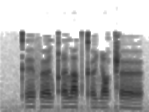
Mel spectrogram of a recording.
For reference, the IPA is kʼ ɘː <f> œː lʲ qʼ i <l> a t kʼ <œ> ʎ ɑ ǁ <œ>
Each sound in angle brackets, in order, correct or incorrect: correct, correct, correct, incorrect

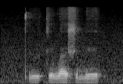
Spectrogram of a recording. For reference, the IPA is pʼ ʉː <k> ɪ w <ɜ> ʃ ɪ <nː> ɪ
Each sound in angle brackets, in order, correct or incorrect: correct, correct, incorrect

